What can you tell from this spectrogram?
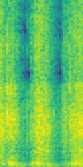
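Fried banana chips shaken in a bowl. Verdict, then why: Crisp. Finished fried raw banana chips are rattled in a bowl, giving a bright, dry, high-pitched rattling crunch. The crisp clatter comes in two bursts, and the sound shows how crisp the chips are.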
